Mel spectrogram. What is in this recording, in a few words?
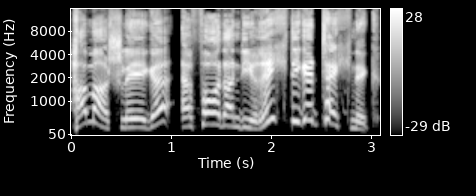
loading, de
